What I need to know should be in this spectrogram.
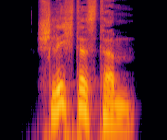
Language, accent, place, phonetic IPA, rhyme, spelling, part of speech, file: German, Germany, Berlin, [ˈʃlɪçtəstəm], -ɪçtəstəm, schlichtestem, adjective, De-schlichtestem.ogg
- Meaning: strong dative masculine/neuter singular superlative degree of schlicht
